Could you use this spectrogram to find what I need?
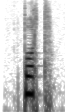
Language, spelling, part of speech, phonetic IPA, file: Russian, порт, noun, [port], Ru-порт.ogg
- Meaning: 1. port, harbor 2. port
